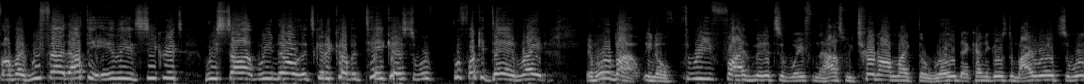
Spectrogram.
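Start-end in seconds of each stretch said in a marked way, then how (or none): 0.3-5.5 high, urgent doom-saying; retold panic. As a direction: spill it out in hammed-up panic. Retold panic with his girlfriend.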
